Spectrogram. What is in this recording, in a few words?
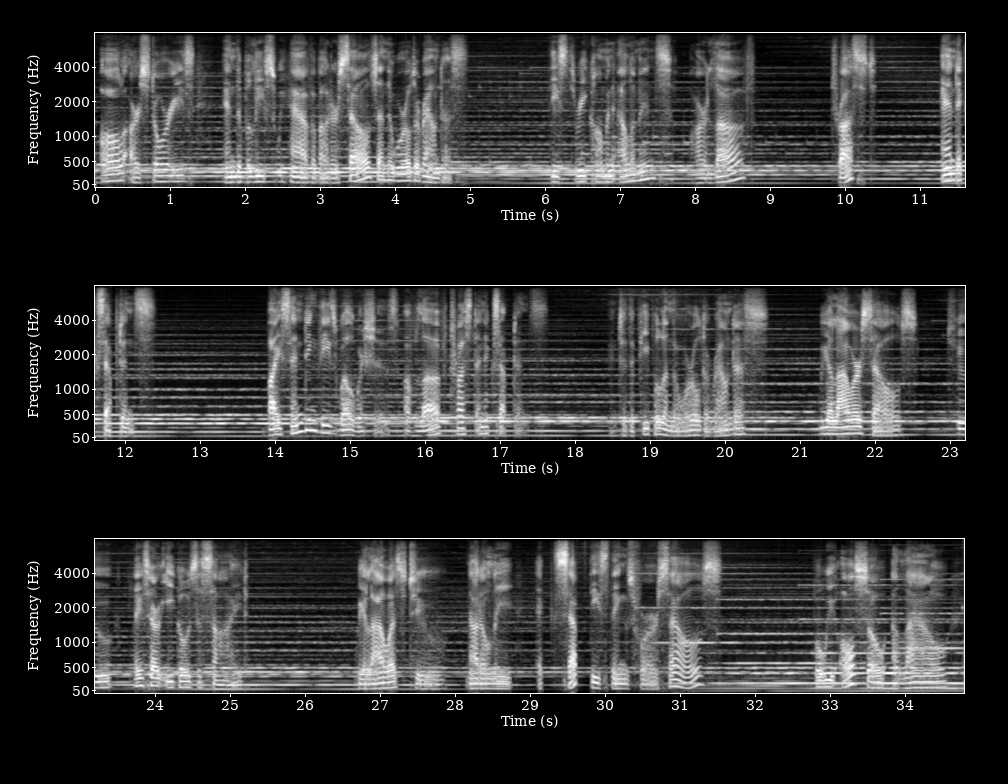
Loving Kindness Meditation with Music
